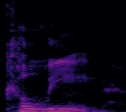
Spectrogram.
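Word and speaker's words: Killeen: came out of it so Colleen is it Colleen a spotter confirmed a wall cloud near uh Colleen that's how you say it and this is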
